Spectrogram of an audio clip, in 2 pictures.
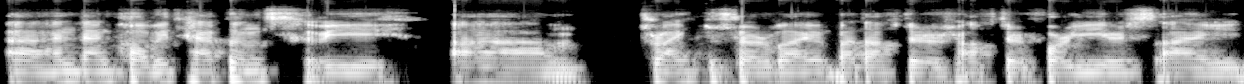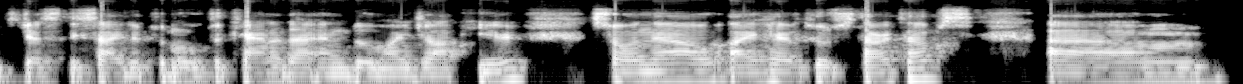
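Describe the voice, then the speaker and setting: Man, bright level voice. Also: lowish voice, little pitch movement, unhurried, no room sound, rough recording. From Turkey. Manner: hesitant, many fillers and restarts. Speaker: guest. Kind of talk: podcast interview.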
